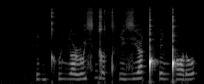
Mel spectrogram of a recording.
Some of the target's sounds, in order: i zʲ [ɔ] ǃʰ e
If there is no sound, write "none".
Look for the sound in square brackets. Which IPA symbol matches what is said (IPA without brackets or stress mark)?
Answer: ɑ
